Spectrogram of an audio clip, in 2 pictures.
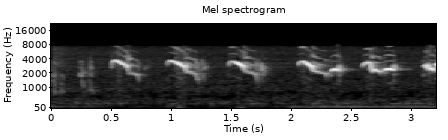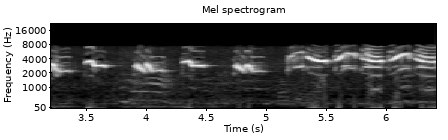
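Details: Red-whiskered bulbul switching its voice in song: clear, bouncing whistled notes repeated in quick succession, ending in a faster run of higher looping whistles.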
